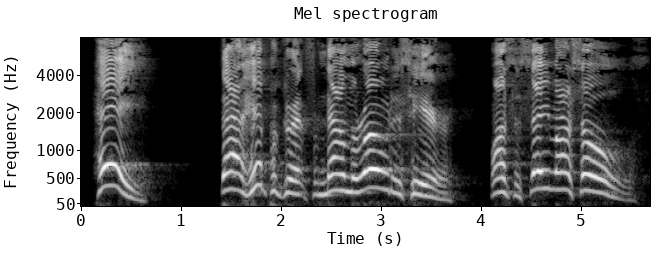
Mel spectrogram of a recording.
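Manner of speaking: high, loud jeering call to the next room; loud scornful yell; mocking yell. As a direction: shout it across the house to your card buddies. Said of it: "yells to his friends".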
